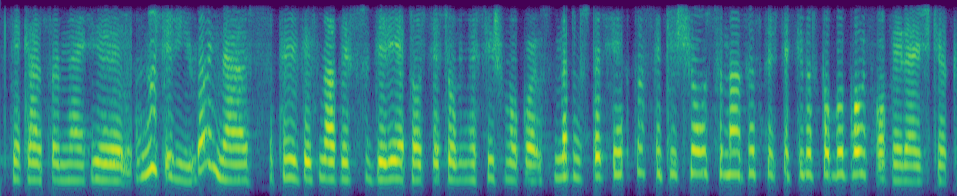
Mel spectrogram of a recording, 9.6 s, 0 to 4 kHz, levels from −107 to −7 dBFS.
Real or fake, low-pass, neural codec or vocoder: fake; 3.6 kHz; codec, 24 kHz, 0.9 kbps, WavTokenizer, medium music audio release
